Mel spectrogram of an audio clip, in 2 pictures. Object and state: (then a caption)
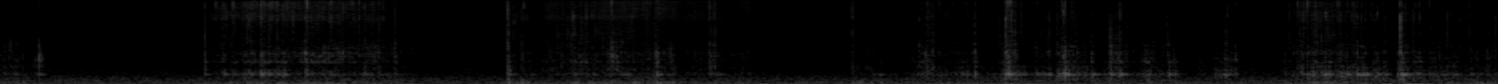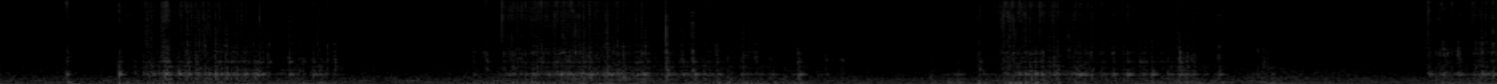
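Hard-shell box clutch being scratched. Long nails tap and scratch a small, rigid, hollow gold hard-shell box clutch covered in metallic material with raised dots as it lies on fur. Bursts of dry, crinkly scratching with a faint hollow ring alternate with quieter pauses, and a soft low rumble sits underneath throughout.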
